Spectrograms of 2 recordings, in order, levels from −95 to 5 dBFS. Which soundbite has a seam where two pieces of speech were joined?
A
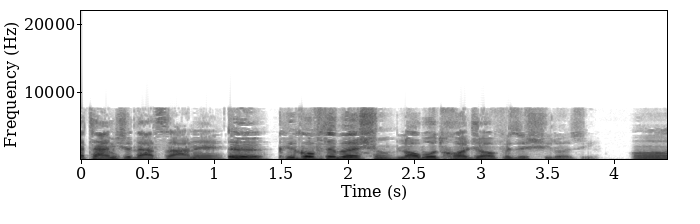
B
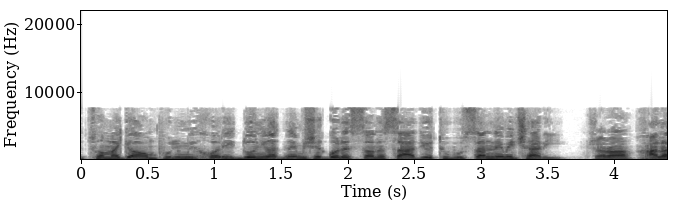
A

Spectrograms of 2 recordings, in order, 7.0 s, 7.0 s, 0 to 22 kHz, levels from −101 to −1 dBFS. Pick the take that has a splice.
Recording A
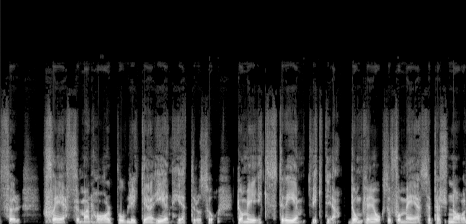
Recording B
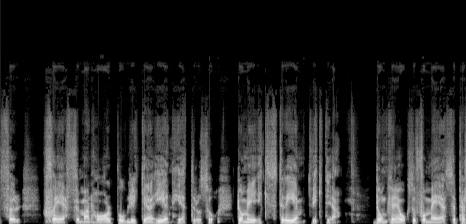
A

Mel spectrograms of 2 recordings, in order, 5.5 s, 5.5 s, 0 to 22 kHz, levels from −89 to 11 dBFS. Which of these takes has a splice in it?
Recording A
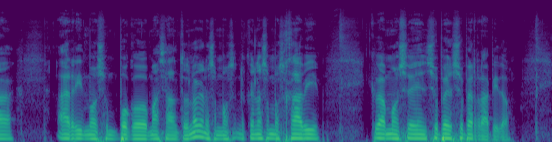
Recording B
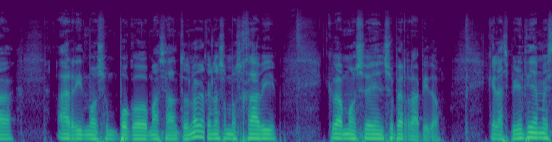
B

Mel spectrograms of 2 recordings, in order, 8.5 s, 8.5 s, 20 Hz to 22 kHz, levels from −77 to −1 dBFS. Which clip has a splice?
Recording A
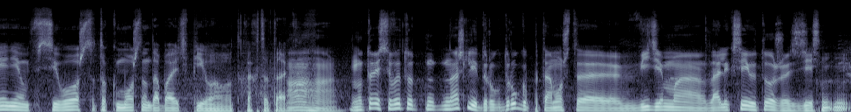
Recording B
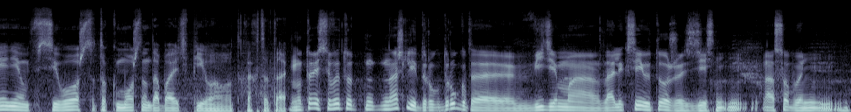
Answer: B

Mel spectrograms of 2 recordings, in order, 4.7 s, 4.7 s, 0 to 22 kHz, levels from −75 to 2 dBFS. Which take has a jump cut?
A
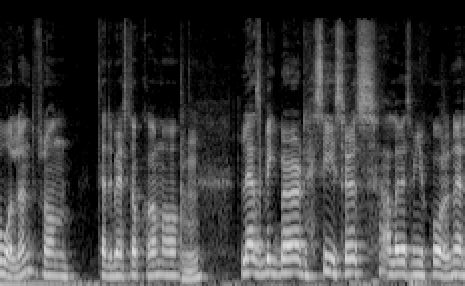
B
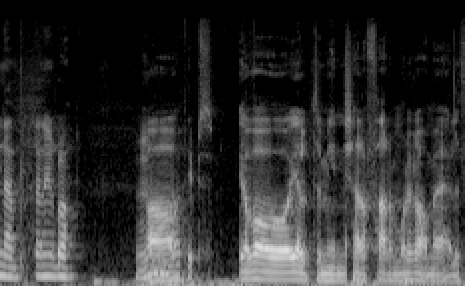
B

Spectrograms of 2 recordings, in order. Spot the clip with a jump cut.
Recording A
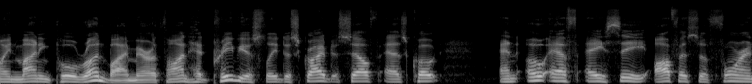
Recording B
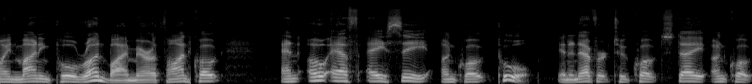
B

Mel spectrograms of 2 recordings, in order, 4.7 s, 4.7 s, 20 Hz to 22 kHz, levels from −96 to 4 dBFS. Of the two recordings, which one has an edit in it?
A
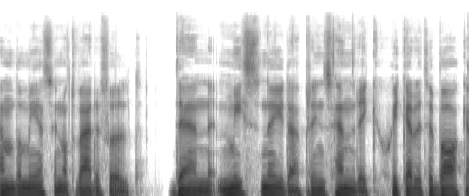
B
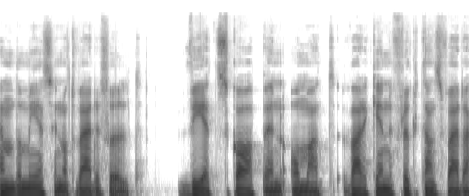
A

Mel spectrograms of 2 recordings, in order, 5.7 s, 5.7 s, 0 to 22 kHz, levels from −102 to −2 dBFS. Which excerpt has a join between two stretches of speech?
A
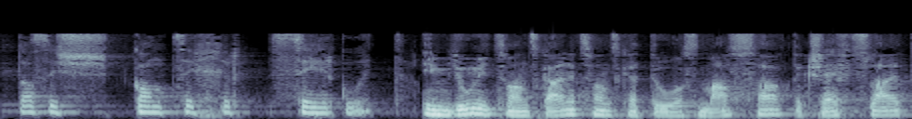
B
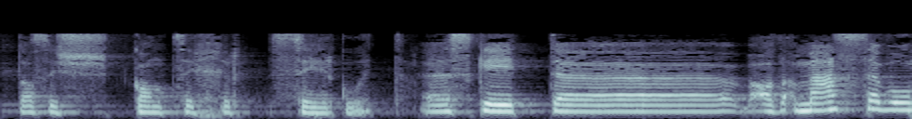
B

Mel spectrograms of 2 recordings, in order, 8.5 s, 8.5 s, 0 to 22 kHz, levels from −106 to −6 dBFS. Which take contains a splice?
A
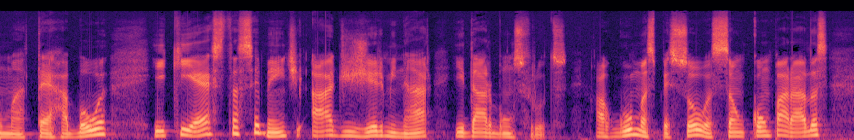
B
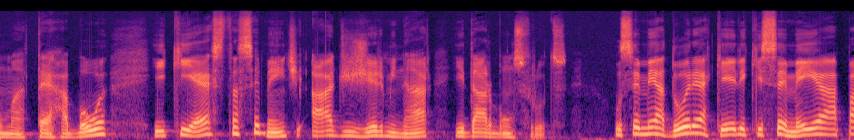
A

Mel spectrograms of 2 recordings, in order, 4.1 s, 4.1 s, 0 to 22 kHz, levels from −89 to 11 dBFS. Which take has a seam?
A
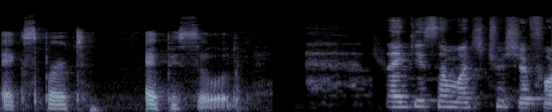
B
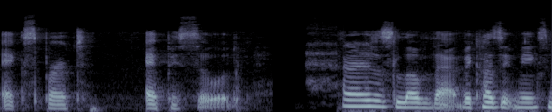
B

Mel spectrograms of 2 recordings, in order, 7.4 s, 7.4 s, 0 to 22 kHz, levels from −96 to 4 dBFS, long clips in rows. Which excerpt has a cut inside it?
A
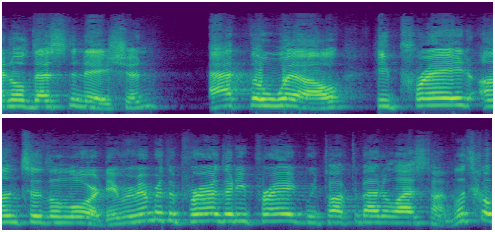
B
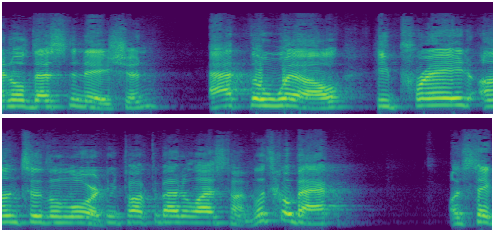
B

